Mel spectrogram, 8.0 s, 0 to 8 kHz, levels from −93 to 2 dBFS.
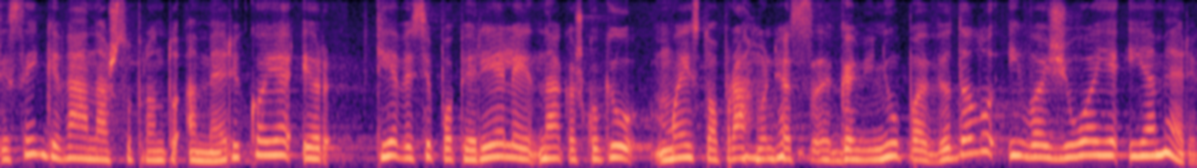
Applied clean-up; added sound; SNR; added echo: none; none; none; none.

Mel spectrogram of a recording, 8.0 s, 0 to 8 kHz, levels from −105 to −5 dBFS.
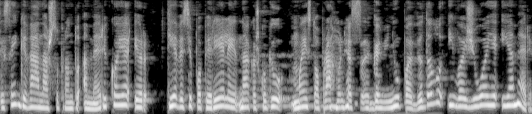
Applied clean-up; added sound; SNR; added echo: classical method Wiener filter.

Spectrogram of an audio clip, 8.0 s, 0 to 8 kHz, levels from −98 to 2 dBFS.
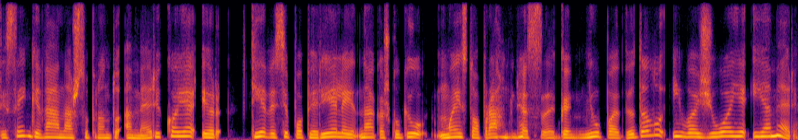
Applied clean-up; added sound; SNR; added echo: neural diffusion model UNIVERSE++.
